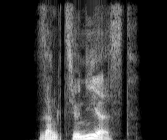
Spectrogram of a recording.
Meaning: second-person singular present of sanktionieren
- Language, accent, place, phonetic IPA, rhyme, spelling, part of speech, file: German, Germany, Berlin, [zaŋkt͡si̯oˈniːɐ̯st], -iːɐ̯st, sanktionierst, verb, De-sanktionierst.ogg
